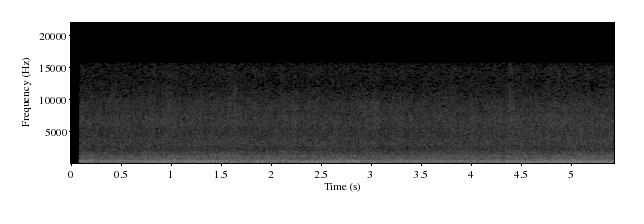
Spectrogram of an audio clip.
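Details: Honey bees at one of the keeper's hives on a busy afternoon, a steady dense humming drone with a warm low band and a faint higher overtone, unbroken from start to finish, no other clear sounds.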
